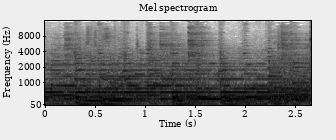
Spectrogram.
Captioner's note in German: Stimmengewirr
